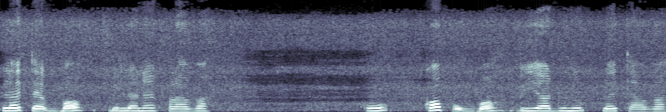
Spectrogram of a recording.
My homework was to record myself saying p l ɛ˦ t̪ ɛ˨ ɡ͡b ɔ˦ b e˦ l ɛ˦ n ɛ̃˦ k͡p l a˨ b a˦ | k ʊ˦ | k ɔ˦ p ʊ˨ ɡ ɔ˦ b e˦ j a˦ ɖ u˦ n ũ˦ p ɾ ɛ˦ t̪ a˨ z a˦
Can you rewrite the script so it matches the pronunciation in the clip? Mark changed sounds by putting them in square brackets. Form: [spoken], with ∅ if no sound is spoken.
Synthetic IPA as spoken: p l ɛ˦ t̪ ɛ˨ ɡ͡b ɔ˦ b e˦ l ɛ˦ n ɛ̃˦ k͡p l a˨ [v] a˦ | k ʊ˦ | k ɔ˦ p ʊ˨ [ɡ͡b] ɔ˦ b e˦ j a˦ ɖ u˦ n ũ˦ p [l] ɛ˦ t̪ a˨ [v] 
